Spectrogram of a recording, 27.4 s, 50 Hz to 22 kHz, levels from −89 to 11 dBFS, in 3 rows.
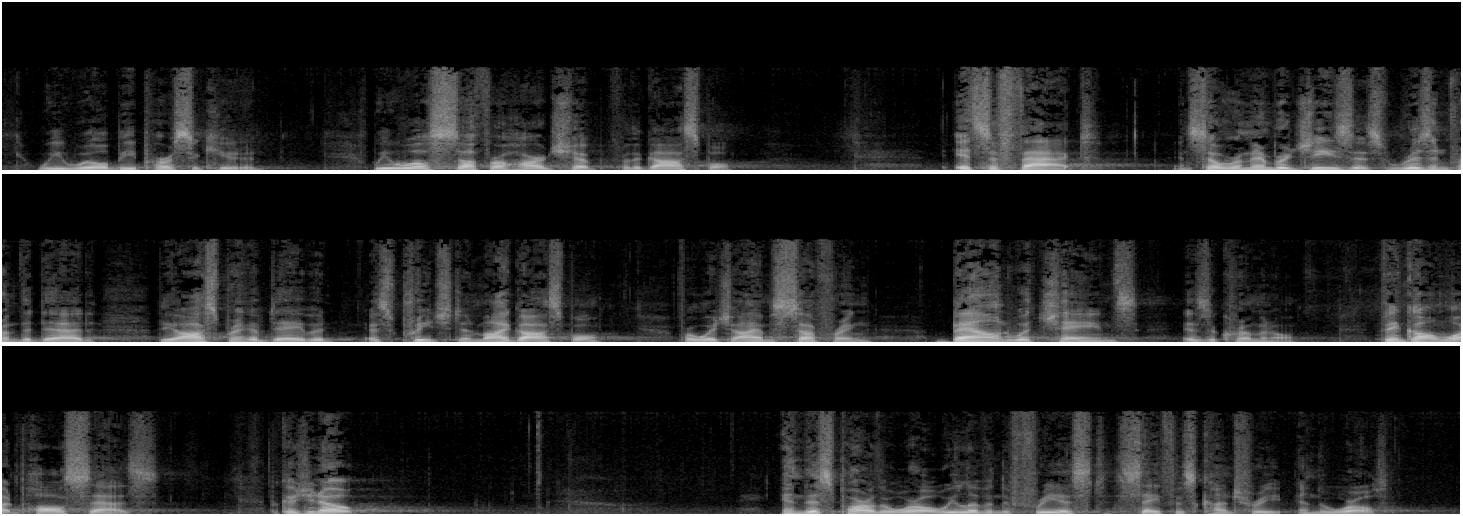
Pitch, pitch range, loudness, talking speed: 155 Hz, 135-175 Hz, -22 LUFS, 145 wpm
